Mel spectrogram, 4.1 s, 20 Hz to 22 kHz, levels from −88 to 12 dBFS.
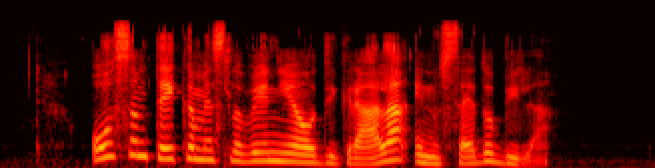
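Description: A speech recording with plainly audible damage throughout, likely from Bluetooth SBC compression squeezed to a small bit pool, which fits roughly 80 kbps. The treble flickers in and out over a gritty grain. On a spectrogram the upper sub-bands look patchy and blocky, with aliasing smears.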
